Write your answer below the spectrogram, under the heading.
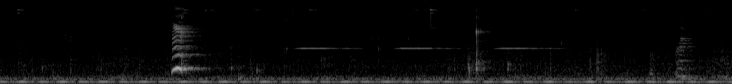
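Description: A Maltese puppy lets out one short, high-pitched yip about two seconds in while tugging at a plush toy in play. The rest is quiet, with faint scuffling and a steady low hum.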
